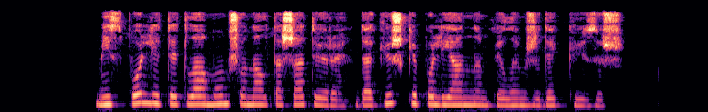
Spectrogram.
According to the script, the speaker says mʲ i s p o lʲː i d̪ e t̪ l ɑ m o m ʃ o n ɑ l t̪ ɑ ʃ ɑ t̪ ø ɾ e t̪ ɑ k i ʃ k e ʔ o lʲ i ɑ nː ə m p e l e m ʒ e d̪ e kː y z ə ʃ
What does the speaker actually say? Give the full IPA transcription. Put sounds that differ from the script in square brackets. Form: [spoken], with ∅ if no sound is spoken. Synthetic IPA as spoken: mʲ i s p o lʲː i [t̪] e t̪ l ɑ m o m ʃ o n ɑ l t̪ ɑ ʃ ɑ t̪ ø ɾ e [d̪] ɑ k [y] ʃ k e [p] o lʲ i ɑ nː ə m p e l e m ʒ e d̪ e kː y z ə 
